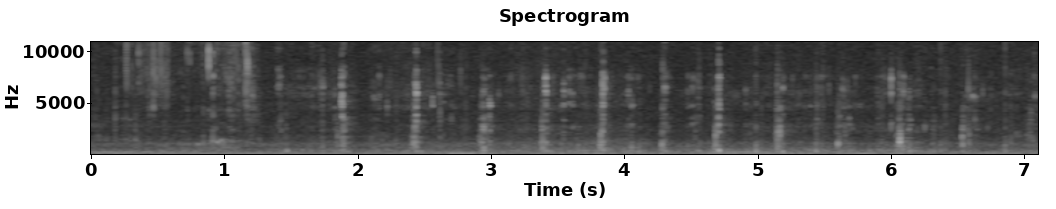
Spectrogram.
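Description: A person chewing a slice of salami: scattered, irregular soft mouth clicks, a few each second.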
